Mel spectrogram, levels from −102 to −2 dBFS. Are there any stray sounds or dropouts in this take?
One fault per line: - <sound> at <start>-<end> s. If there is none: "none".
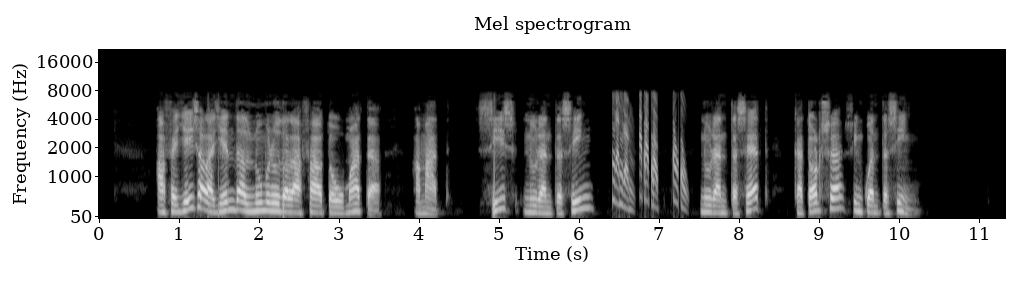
- chirp at 6.4-7.4 s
